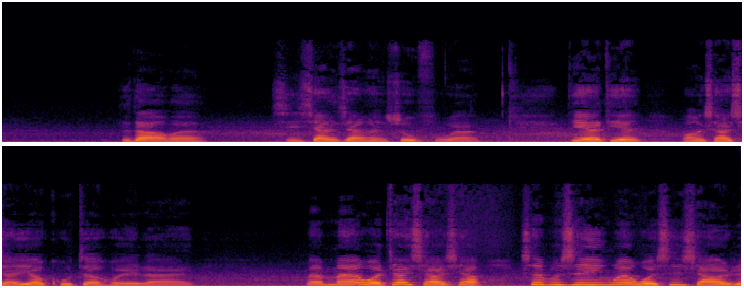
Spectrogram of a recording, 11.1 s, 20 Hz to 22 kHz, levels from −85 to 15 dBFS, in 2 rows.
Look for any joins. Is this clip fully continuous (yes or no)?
yes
